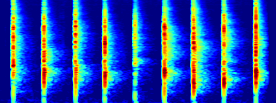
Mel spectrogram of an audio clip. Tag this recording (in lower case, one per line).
hands
clapping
